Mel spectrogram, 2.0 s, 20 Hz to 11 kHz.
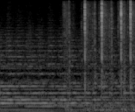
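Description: Soft background music of sustained held notes; from about a second in, about five quick keystrokes clack on an Olivetti Lettera 22 portable manual typewriter.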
